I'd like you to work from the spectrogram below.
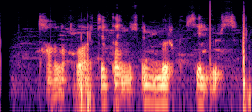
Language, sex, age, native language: Icelandic, male, 20-29, Icelandic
